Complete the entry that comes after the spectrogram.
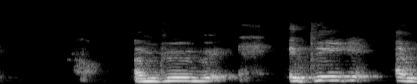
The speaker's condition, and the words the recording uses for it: Cerebral palsy. I am now the writer who cannot write and the speaker who cannot speak.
